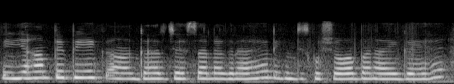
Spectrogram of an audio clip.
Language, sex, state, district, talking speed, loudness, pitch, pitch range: Hindi, female, Uttar Pradesh, Lalitpur, 210 wpm, -14 LUFS, 265 Hz, 255-290 Hz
